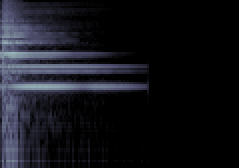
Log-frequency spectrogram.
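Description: A single bell-like ding struck once, its tone ringing and fading away over about a second and a half.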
